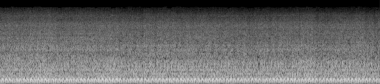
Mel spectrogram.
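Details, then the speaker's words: MEP-004 military mil-spec diesel generator, converted from 3-phase to single split phase, running after fueling and start: steady, even diesel drone with smooth low throb, no knocks or misses; running healthy, normal. "That's for sure, she don't care. Running right along."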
